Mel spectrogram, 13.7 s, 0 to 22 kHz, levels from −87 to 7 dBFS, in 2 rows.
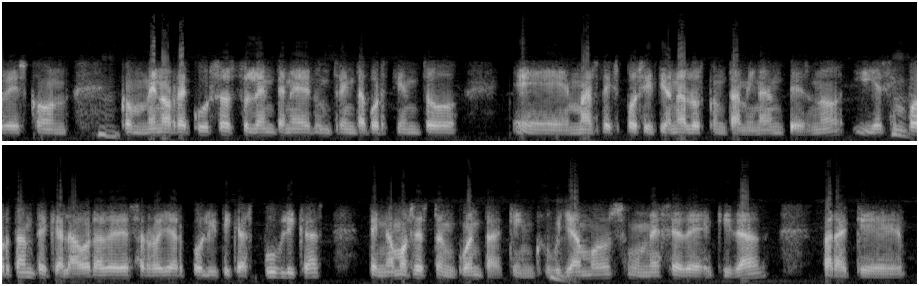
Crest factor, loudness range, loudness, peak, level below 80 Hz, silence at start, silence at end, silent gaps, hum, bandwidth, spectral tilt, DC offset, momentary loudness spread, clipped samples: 20 dB; 1 LU; -23 LUFS; -4 dBFS; -72 dBFS; 0 s; 0.1 s; none; none; 8.8 kHz; -4.5 dB/octave; under 0.1%; 8 LU; under 0.1%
